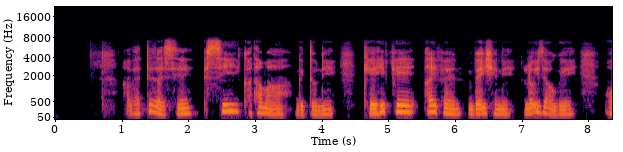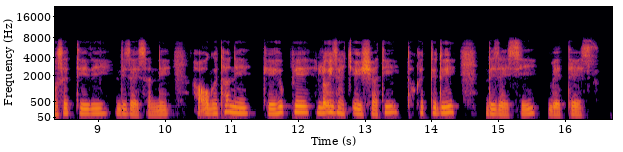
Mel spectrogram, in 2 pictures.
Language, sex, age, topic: Gamo, male, 25-35, government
